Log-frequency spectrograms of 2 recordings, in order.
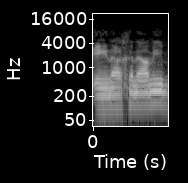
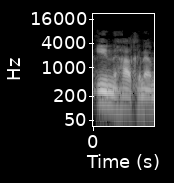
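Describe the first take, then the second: First: The first word is said with an 'ayin' vowel. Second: The first word is said as a short 'een'. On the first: The speaker calls it right. "it's really ain Hachanami" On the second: The speaker calls it wrong. "There is no such thing as in"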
